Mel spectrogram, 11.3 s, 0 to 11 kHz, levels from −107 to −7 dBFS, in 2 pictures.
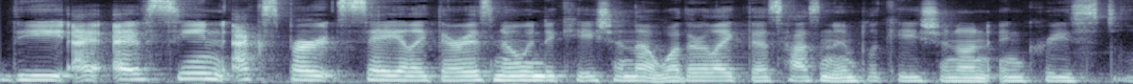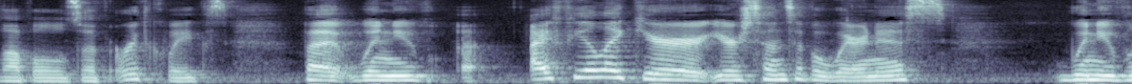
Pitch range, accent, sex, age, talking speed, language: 145-180 Hz, American, female, 30-49, 190 wpm, English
